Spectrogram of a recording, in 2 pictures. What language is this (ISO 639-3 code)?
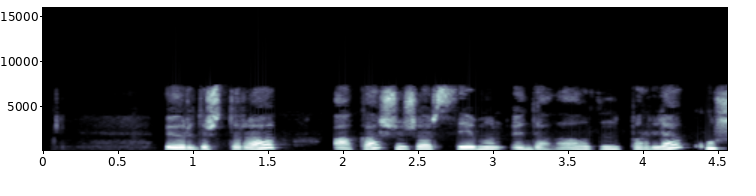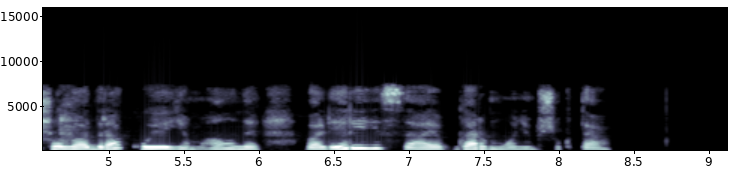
chm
